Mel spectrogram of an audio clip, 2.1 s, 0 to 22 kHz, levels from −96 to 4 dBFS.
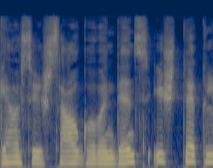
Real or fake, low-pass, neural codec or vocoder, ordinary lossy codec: real; 14.4 kHz; none; MP3, 64 kbps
